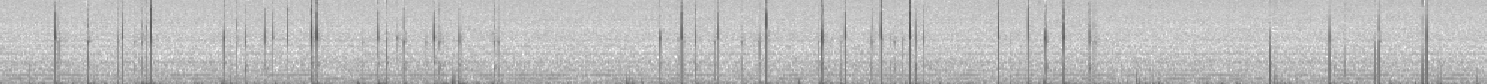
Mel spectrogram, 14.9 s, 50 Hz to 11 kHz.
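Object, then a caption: Metal microphone guard arms of a handheld recorder. Long acrylic nails tap on the thin metal microphone guard arms and capsules of a Tascam DR-40 recorder. They make many quick, sharp ticks and clicks with bright edges and almost no ring. The ticks sit over a quiet, steady low hum.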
